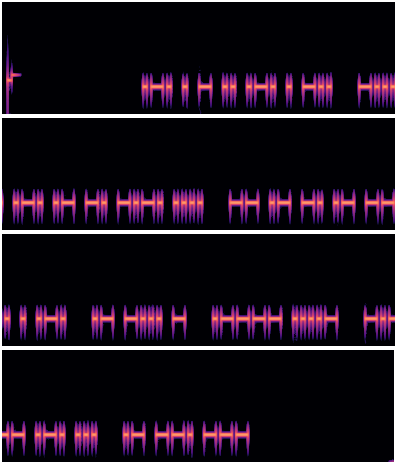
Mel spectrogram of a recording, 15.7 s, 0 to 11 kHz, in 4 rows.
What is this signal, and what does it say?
Morse code, heard as a keyed tone, about 32 wpm, 700 Hz. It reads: RETIRED BRANCH MANAGER ABT 14 YRS AGO
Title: Practice QSO - Exchange 3 - More Info - 30wpm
